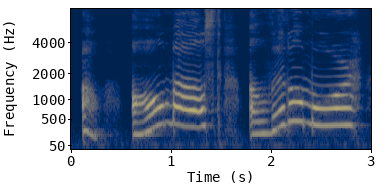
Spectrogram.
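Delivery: high, loud startled cry; high loud surprised creature voice; shocked Larry. Acted. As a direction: yelp in cartoon shock. Larry answering.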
